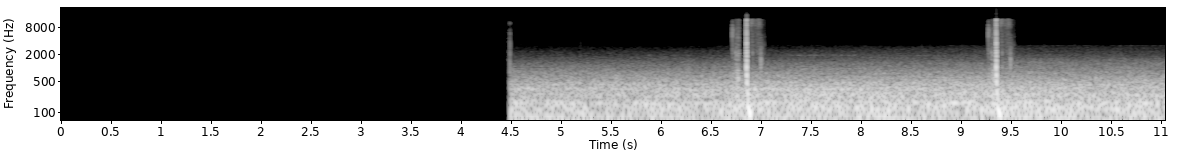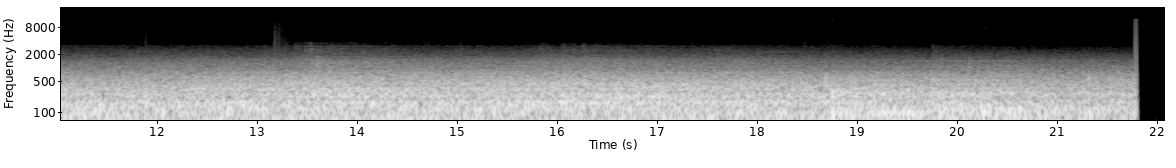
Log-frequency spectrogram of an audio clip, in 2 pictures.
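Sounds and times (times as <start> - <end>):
loud low rumble: 4.5 - 21.8.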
